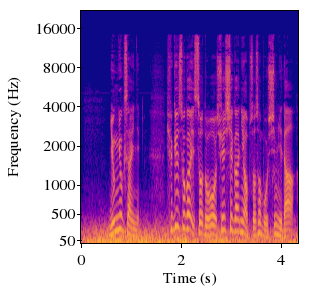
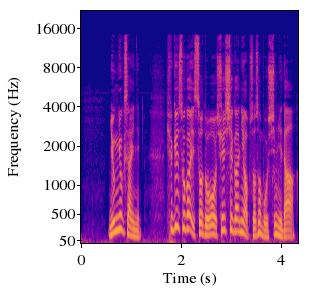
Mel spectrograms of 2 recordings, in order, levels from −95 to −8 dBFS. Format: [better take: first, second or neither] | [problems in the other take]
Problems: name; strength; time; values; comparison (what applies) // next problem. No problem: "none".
second | low rumble; noticeable; throughout; 20 dB below the speech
